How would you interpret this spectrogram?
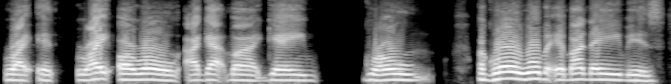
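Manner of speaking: low, slow reading of Reggie's words; quoting Reggie. Retold or imitated. Quoting a guest's comment to the audience, slow and low. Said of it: "Reggie said".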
